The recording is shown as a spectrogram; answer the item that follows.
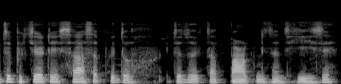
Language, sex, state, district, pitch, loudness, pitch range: Nagamese, male, Nagaland, Kohima, 105 Hz, -22 LUFS, 100-110 Hz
